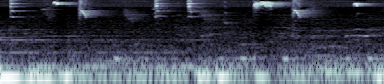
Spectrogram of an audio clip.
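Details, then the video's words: Konin bird's harsh rough call, used to coax silent konin birds into song: scratchy high chirps and down-slurred notes in uneven bursts, some grating buzzy notes, with a low background hum throughout. "suara kasaran burung konin"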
